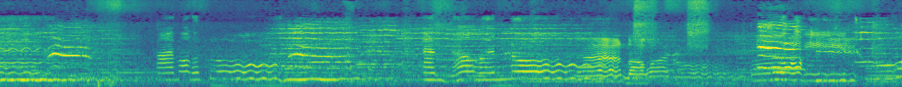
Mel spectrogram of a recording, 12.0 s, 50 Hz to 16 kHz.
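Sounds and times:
woman singing romantic song: 0.0 - 12.0
cat meowing: 0.6 - 1.4, 10.1 - 12.0.

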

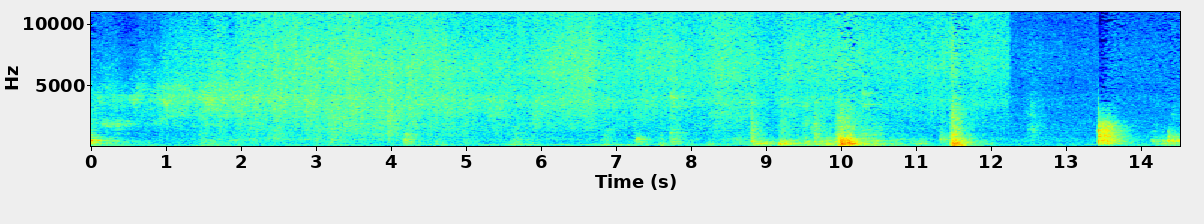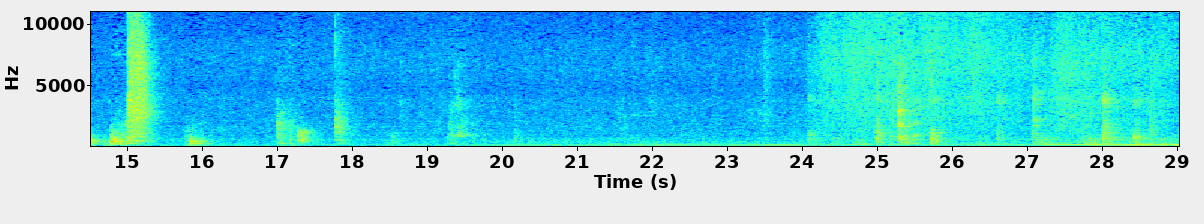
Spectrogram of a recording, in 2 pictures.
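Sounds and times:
food sizzling in a pan: 0.1 - 12.3, 15.0 - 29.0.

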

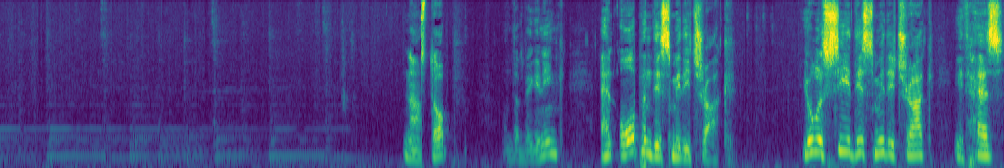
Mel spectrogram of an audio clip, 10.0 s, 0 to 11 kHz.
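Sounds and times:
faint keyboard accompaniment music: 0.0 - 10.0.

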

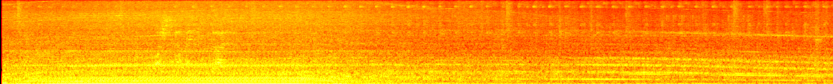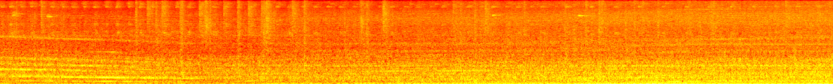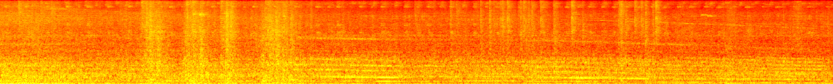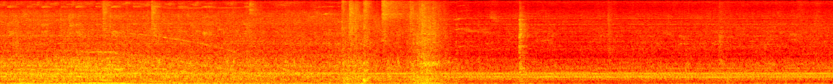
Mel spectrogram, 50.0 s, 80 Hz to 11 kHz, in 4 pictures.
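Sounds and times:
bus interior low drone: 0.0 - 49.9.

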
